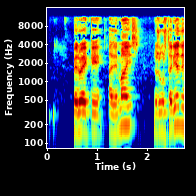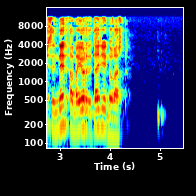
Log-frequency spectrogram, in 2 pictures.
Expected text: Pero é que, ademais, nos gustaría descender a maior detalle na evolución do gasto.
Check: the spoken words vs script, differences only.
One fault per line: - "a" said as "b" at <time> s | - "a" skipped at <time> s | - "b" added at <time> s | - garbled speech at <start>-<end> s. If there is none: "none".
- "na evolución" skipped at 3.9 s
